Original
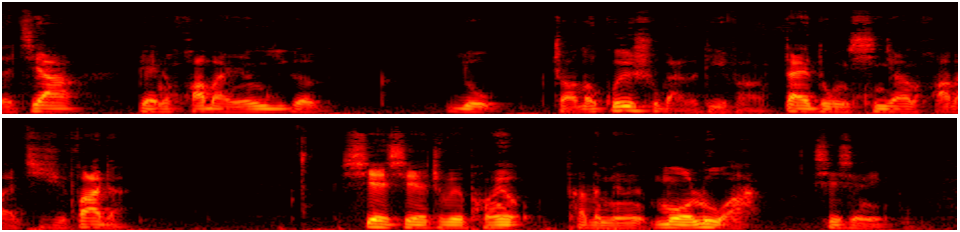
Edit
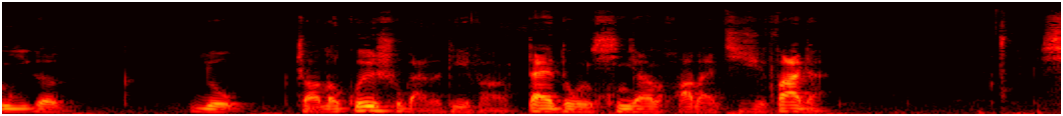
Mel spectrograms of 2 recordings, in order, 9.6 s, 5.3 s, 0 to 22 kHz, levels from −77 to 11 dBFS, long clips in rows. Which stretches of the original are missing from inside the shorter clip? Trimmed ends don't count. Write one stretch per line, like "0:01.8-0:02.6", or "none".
none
